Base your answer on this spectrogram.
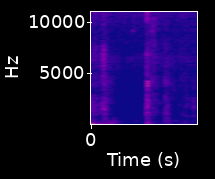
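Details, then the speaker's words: Adult woman's stomach gurgling from hunger while she talks: faint low rumbling gurgles, ordinary hunger-related bowel sounds (borborygmi). "là vous allez entendre sûrement mon voilà mon estomac gargouillé je commence à avir la dalle"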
